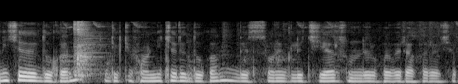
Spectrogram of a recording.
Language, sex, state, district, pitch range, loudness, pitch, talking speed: Bengali, male, West Bengal, Jalpaiguri, 145-165 Hz, -17 LUFS, 150 Hz, 185 wpm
